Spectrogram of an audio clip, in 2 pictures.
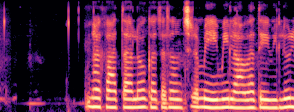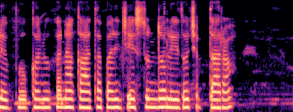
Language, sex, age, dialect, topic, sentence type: Telugu, female, 25-30, Telangana, banking, question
